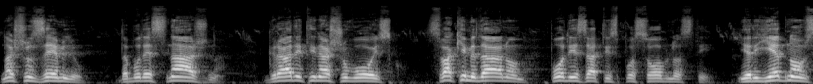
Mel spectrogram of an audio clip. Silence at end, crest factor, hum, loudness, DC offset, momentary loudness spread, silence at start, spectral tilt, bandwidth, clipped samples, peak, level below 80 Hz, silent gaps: 0 s; 16 dB; none; -16 LUFS; under 0.1%; 14 LU; 0 s; -4.5 dB/octave; 16 kHz; under 0.1%; 0 dBFS; -60 dBFS; none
